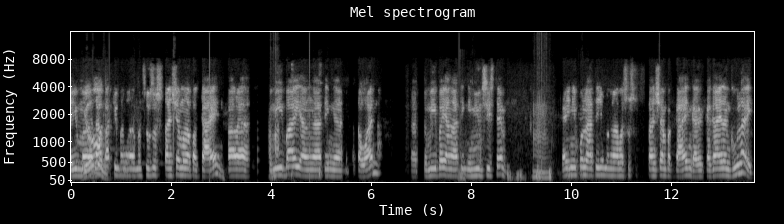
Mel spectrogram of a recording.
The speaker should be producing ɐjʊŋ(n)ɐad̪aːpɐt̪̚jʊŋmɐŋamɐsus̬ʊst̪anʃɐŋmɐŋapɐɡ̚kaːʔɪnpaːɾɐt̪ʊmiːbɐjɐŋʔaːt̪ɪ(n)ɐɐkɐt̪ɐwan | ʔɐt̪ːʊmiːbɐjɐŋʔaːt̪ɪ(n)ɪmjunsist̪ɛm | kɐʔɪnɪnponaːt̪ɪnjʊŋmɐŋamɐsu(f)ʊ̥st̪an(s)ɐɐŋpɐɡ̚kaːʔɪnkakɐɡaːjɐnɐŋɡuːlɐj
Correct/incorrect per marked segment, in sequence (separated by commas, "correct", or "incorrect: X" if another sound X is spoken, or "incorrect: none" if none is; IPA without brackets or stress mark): incorrect: m, incorrect: ŋ, incorrect: ŋ, incorrect: s, incorrect: ʃ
